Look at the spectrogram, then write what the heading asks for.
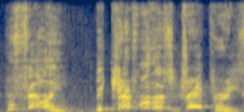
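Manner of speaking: high, loud cry of alarm; alarmed shout. Acted. To Ravelli as the drapes catch fire, alarmed shout. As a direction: yell a warning across the room.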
